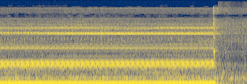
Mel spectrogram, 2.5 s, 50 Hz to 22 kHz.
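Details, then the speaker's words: Restored GE 1/6 hp wound-rotor induction motor unplugged after running on a Variac at its rated 110 V. A smooth hum cuts off with a sharp click, and the centrifugal switch operates as it winds down cleanly: normal, healthy. "Listen to the wind down and the centrifugal switch. Oh, just beautiful, huh?"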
